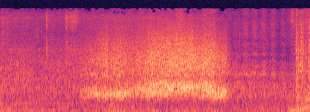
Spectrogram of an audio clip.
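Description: Tyres screech as a car skids to a stop.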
